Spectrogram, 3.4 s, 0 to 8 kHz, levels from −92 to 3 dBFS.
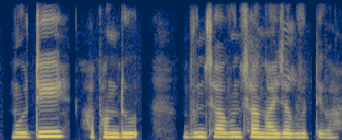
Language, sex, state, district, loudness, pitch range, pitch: Wancho, female, Arunachal Pradesh, Longding, -15 LUFS, 205-220 Hz, 220 Hz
